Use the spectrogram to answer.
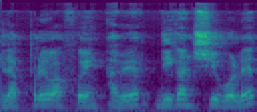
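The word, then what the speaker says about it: שיבולת: haber digan chivo let pero ellos en su vocablo no tenían ese fonema no tenían ese sonido y no podían pronunciar la s a entonces cuando les preguntaron digan si bolt et ellos dijeron sí volem y le dieron cuenta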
